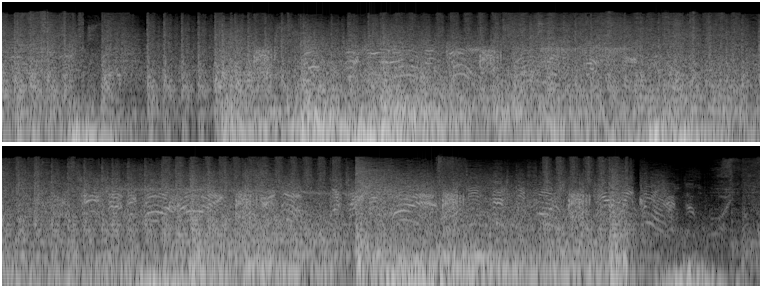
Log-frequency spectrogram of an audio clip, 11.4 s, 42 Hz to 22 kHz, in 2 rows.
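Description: Dense gunfire and artillery blasts pound a T-34 tank in a Company of Heroes 2 battle, loud overlapping rattles and booms throughout, with game voices speaking over the fighting.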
